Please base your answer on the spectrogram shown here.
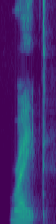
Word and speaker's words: rite: Right.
